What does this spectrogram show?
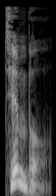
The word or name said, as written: timbale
